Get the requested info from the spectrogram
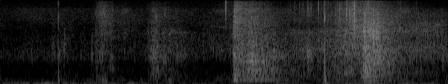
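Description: Quiet footsteps: a few soft, unevenly spaced steps with small clicks.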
